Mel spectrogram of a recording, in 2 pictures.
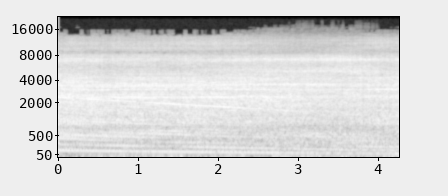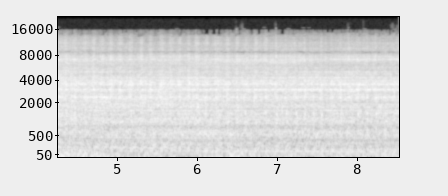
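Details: Period Honda Lead 90 scooter (HF05-1025) running check: small engine revs smoothly and drops back to a steady, quiet idle with no knocks or rattles; no abnormal engine noise, healthy.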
